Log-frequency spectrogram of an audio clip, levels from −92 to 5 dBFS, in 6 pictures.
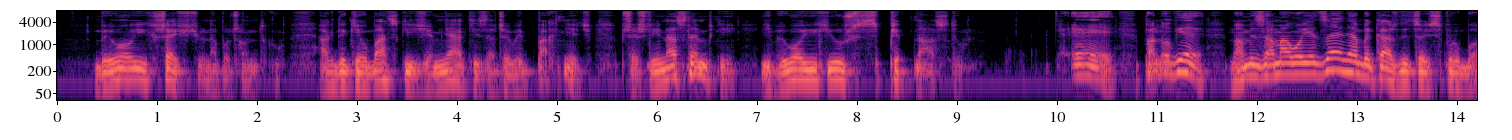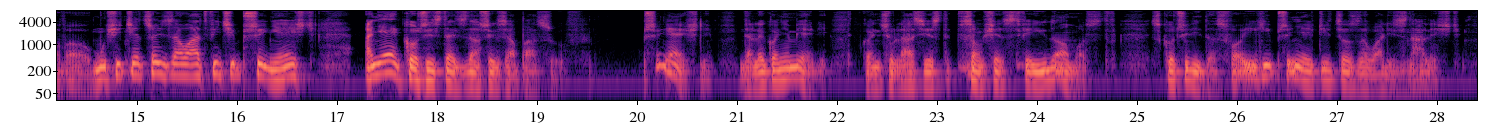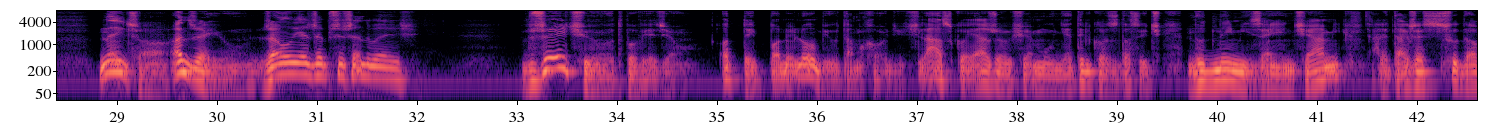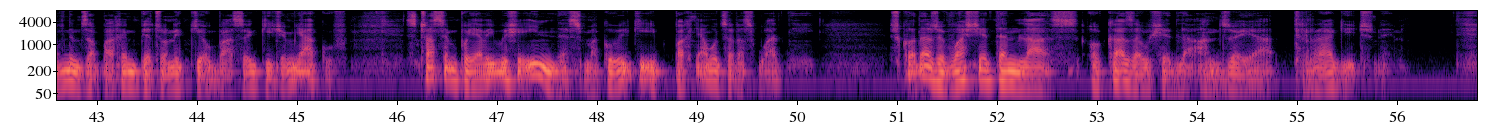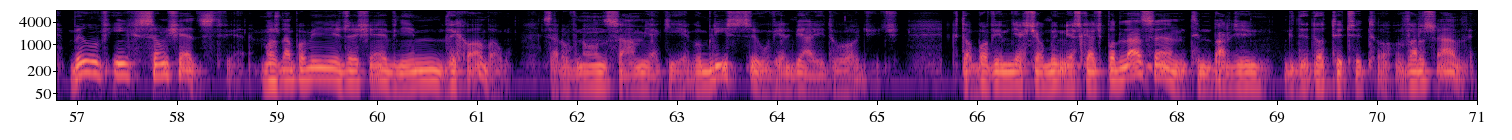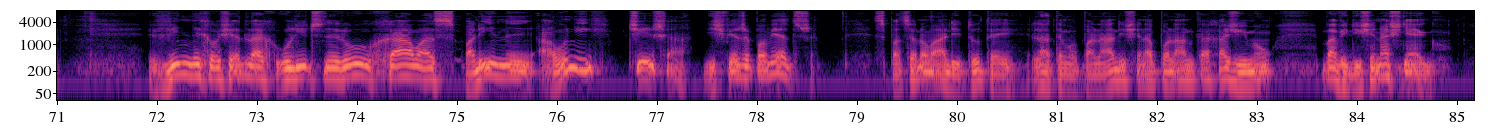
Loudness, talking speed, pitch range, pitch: -30 LUFS, 125 wpm, 95-130 Hz, 105 Hz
